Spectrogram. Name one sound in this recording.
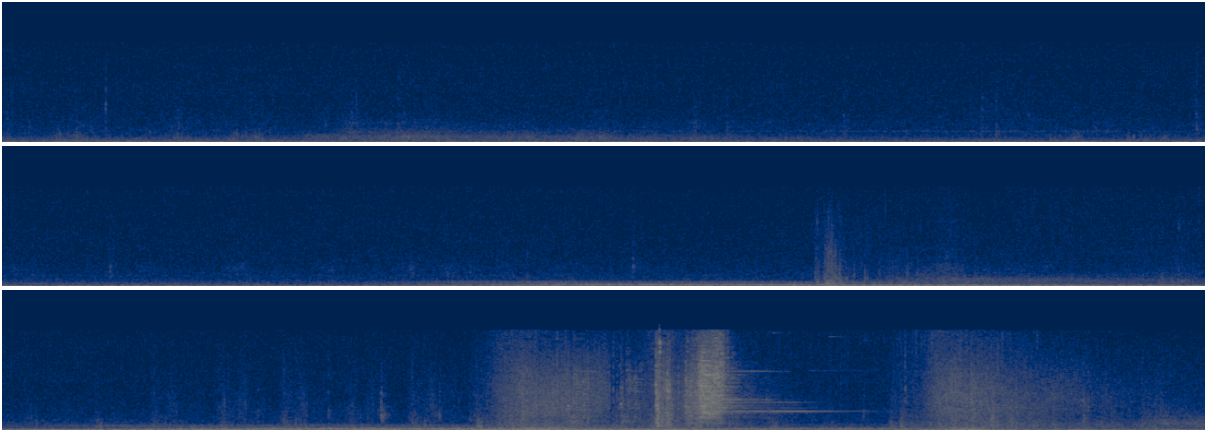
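Footsteps crunch slowly over rocky ground.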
